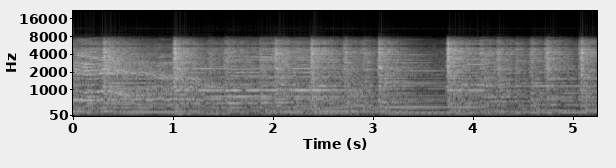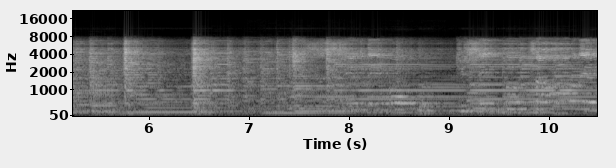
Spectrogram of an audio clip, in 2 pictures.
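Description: Live acoustic music: two acoustic guitars strumming chords over held bass notes.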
